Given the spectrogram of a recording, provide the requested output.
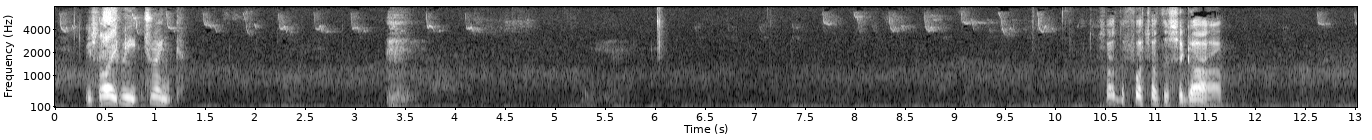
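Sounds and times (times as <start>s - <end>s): small bird chirping: 0.0s - 5.0s, 6.0s - 10.8s.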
